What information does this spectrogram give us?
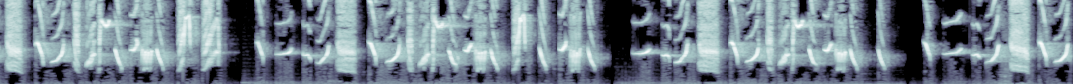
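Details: Orange-bellied leafbird, a singing male, delivers a loud, rapid, varied song of sharp whistled notes, slurred chips and harsh buzzy bursts in phrases of about two seconds separated by short pauses.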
